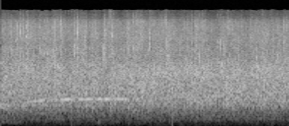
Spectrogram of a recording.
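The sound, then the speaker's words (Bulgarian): A church audience applauding during a service, a thick, uniform wash of many hands clapping at a constant level for three seconds. “О, ако ръкопляскаш, ръкопляскай, като ще го направиш.”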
